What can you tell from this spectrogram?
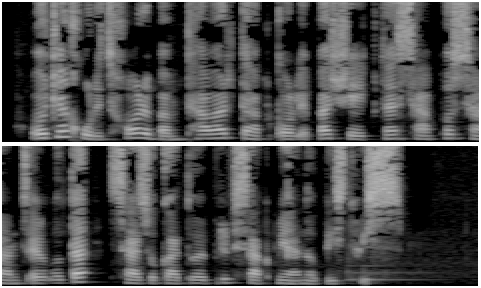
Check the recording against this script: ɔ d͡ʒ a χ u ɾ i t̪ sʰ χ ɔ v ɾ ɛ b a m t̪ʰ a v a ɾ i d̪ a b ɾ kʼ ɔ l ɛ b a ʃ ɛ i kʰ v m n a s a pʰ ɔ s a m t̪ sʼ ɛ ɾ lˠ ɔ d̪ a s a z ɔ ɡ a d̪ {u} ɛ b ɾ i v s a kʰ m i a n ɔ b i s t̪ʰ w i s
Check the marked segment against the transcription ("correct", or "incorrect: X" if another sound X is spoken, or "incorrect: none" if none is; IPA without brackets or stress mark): incorrect: ɔ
